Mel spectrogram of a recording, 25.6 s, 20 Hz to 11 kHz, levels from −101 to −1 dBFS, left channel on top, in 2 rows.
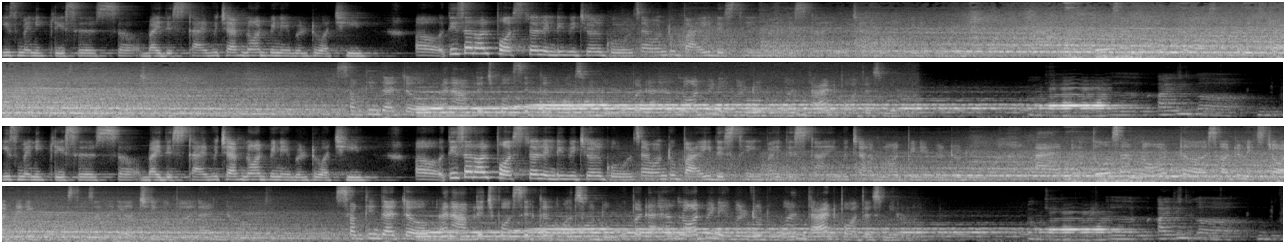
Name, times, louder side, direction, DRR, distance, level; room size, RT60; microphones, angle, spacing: voice 1, 0.0-15.4 16.0-22.1 23.6-23.9, right 3 dB, 30° right, 0.8 m, -33 dB
sound 1, 6.1-22.0, left 3 dB, 85° left, 1.6 m, -30 dB
sound 2, 16.9-23.9, left 5 dB, 40° left, 0.8 m, -23 dB
voice 2, 23.1-23.5 23.9-25.6, right 1 dB, 60° right, 6.0 m, -43 dB
24.5 x 13.0 x 10.0 m
head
